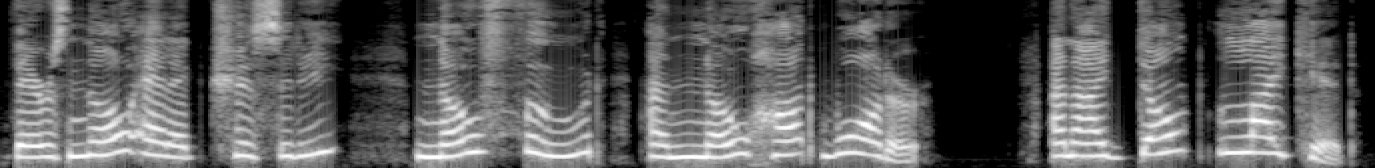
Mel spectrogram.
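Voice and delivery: haughty high-pitched complaining lady; spoilt rich guest. Acted. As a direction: play the pampered diva who expects service. Roxanne's complaining speech.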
